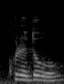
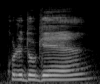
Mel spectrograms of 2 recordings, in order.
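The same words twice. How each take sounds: First: Said in the usual way. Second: Loud, punchy Hakata dialect; forceful demo of heavy Hakata dialect; thick Hakata dialect. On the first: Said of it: "意味わかるかな？". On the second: Shown as a demonstration. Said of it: "どぎつい博多弁喋って".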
